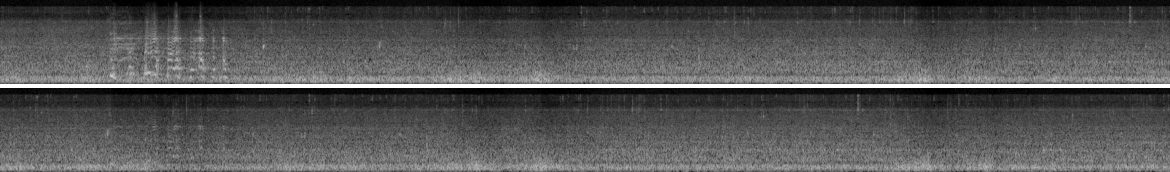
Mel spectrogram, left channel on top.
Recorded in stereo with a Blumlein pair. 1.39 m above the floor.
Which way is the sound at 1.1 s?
35° left.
